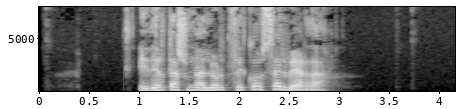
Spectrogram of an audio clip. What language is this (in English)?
Basque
